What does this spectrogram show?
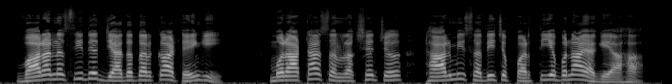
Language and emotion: Dogri, neutral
